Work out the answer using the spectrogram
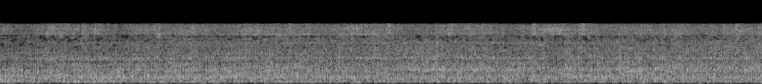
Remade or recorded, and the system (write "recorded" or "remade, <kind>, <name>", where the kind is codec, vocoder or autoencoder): remade, vocoder, WaveNeXt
